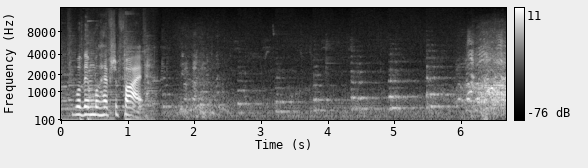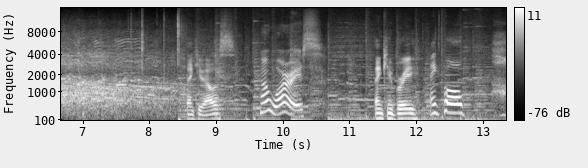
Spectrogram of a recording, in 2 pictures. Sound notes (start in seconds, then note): 5.9 laughter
